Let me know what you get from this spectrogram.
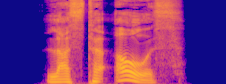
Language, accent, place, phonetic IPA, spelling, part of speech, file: German, Germany, Berlin, [ˌlastə ˈaʊ̯s], laste aus, verb, De-laste aus.ogg
- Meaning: inflection of auslasten: 1. first-person singular present 2. first/third-person singular subjunctive I 3. singular imperative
